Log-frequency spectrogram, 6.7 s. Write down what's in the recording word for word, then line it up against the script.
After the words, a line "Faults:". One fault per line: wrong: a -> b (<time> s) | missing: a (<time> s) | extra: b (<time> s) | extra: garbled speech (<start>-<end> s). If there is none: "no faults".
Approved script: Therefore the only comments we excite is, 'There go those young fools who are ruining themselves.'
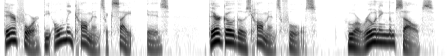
Therefore the only comments excite is, 'There go those comments fools who are ruining themselves.'
Faults:
missing: we (1.6 s)
wrong: young -> comments (3.7 s)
